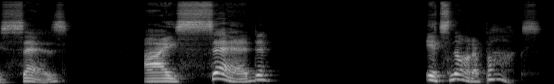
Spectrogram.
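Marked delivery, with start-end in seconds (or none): 1.4-5.4 firm, louder, with pauses for emphasis; frustrated bunny digging in; emphatic, frustrated. Acted. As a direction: insist it, a bit exasperated. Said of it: "Very emphatically this time, I think Bunny is getting a bit frustrated".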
